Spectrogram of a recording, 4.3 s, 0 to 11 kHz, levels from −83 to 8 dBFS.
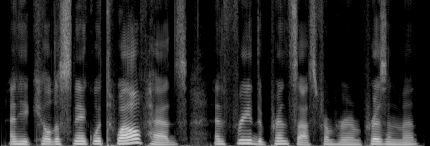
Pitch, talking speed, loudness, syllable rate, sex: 185 Hz, 210 wpm, -19 LUFS, 5.7 syllables/s, female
